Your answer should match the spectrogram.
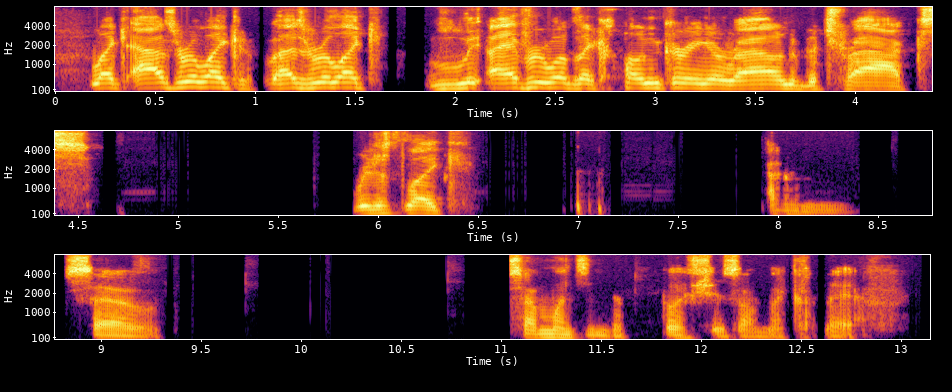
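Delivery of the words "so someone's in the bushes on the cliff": hushed, soft whispering voice. A player in character telling the group, huddled around the tracks, in a hushed voice. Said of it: "like in a in a hushed voice".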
